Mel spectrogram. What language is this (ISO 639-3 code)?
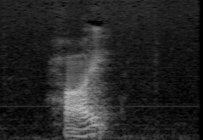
kab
